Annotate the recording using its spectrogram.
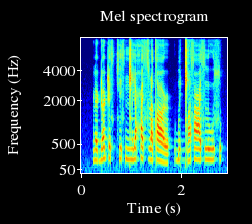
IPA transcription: ɳ ɛ ɖ ʌ ʈ ɪ s c i s ŋ͡ǁ i ħ ɛ s ʎ ɪ tˤ ə˞ | b ɛ ɡ͡ǁ ɑ s ʕ i s l u s

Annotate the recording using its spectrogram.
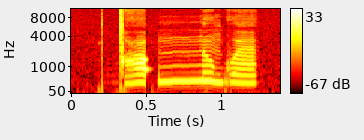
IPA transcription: ɡ͡ǀ ɑ ʔ nː ə̃ ɡʷ æ

